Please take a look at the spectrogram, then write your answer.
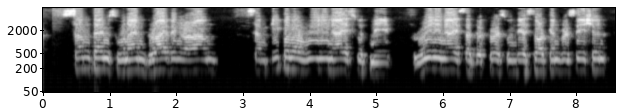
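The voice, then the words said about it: Afghan-accented English. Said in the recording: “my English accent ... I'm from Afghanistan”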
